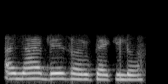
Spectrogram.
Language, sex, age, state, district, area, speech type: Hindi, female, 30-45, Uttar Pradesh, Azamgarh, urban, conversation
